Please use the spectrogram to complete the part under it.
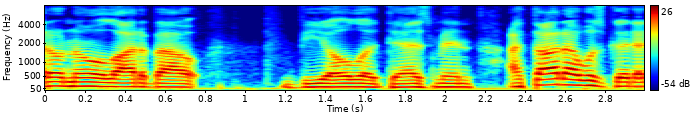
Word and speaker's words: Viola Desmond: I'm pretty sure it's Viola Desmond.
